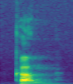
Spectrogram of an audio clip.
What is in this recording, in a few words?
"comme", French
